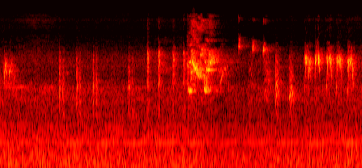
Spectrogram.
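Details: Brief burst of rough song from a kept black-browed reed warbler, used to trigger other birds: soft ticking notes build into a loud scratchy flourish, then a fast run of repeated high chips.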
